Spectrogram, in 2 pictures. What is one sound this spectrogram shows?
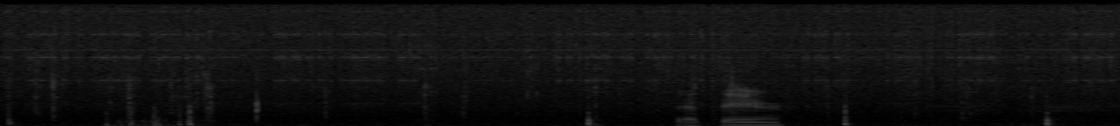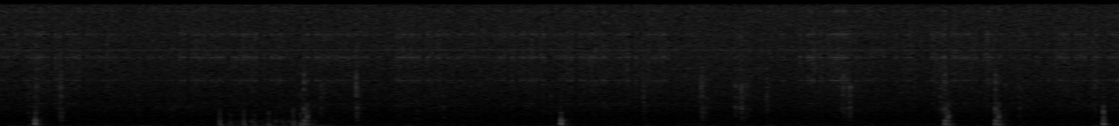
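Wooden blocks thud and knock as they are chopped and placed.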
